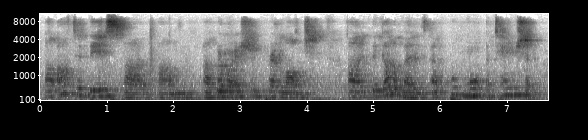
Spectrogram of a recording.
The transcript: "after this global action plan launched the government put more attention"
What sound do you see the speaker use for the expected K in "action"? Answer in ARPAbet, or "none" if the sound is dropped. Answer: none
